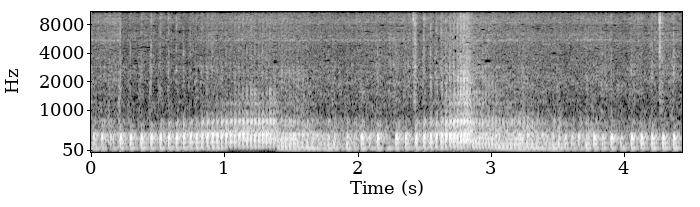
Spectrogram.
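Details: Suzuki Satria FU motorcycle (complaints of poor clutch, slight engine ticking, heavy pull, hard morning starts) after fixing hesitation blamed on an oversized exhaust with a stock vacuum carburetor and too-small jets: throttle blips up and settles cleanly, no more stutter, smooth throttle response.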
